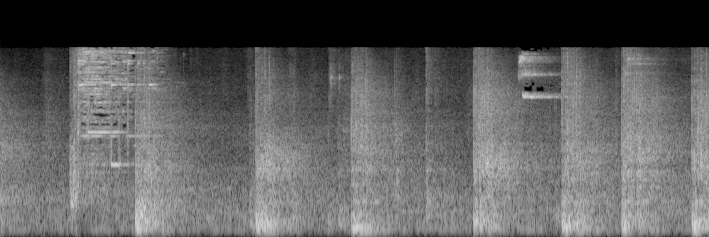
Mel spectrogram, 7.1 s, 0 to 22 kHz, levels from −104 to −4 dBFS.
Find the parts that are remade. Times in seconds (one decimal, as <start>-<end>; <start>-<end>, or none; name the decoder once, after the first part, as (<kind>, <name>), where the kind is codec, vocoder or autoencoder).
none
